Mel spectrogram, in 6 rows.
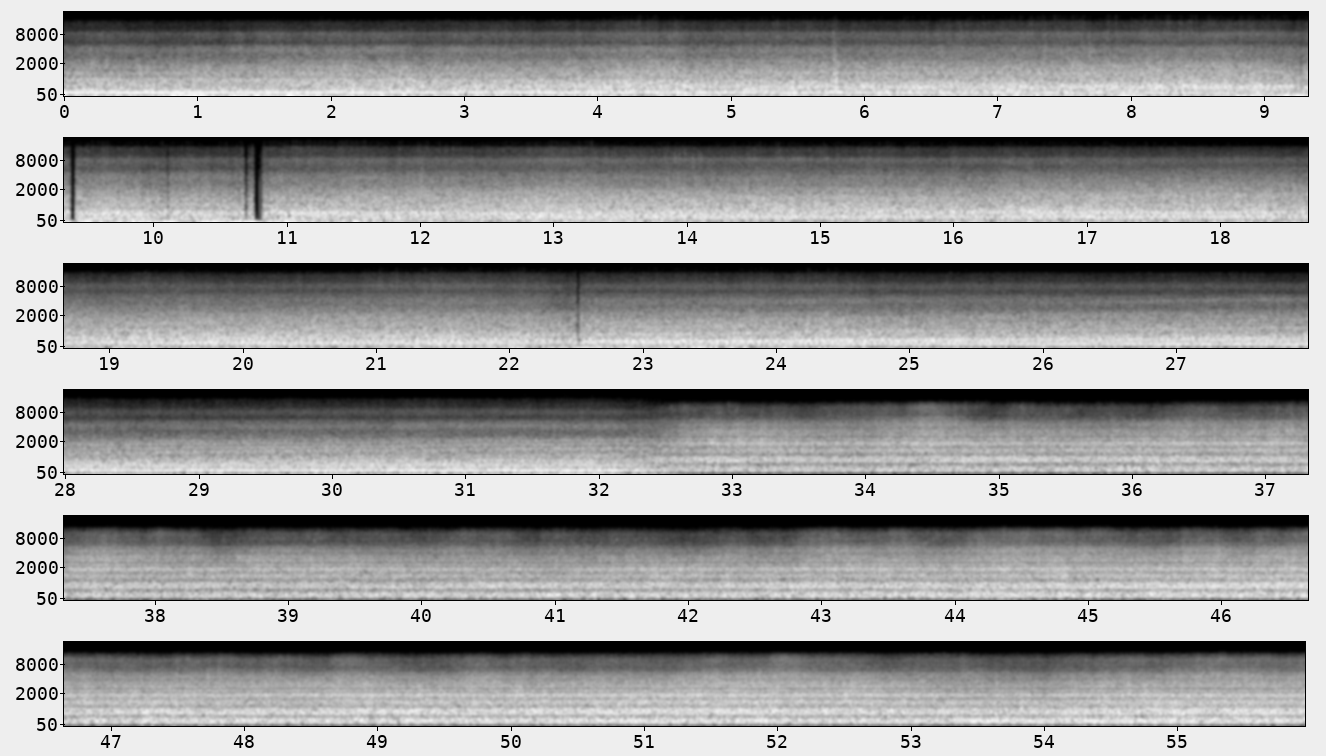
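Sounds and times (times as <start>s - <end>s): machine with higher-pitched hum: 0.0s - 32.7s
combine harvester engine and threshing: 0.0s - 34.6s, 35.9s - 55.9s.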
